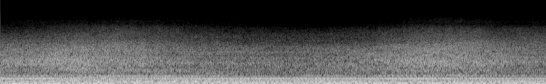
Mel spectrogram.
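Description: VR6-swapped Mk3 Volkswagen Golf cruising at steady motorway speed, heard from inside the cabin: a steady engine drone under tyre and wind noise. The road noise swells about four seconds in as another car draws alongside.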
